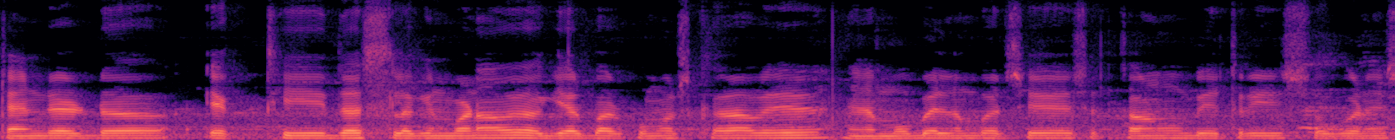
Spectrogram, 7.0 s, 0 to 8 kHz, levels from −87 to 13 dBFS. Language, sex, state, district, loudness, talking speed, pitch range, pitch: Gujarati, male, Gujarat, Gandhinagar, -17 LUFS, 155 wpm, 135-140 Hz, 135 Hz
